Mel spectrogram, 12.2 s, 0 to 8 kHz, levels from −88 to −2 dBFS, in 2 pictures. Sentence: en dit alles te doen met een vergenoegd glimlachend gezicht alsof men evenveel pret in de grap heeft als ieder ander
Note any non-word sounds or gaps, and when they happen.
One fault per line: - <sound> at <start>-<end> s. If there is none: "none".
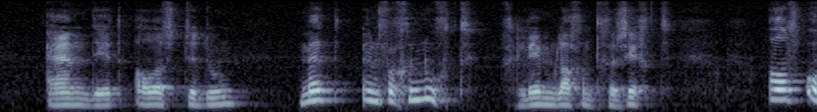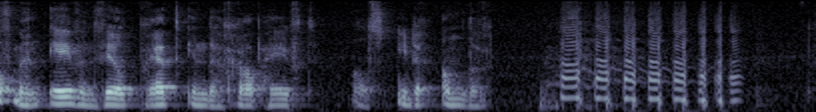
- laugh at 10.2-11.7 s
